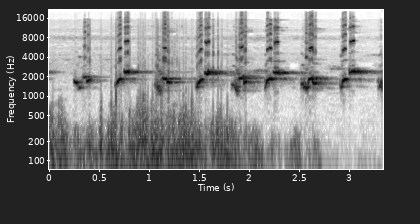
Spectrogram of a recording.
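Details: Yellow-vented bulbul in quick ropel song, played to encourage other bulbuls to sing: rhythmic liquid chirps rising and falling about three times a second, over a low muffled rumbling noise.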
